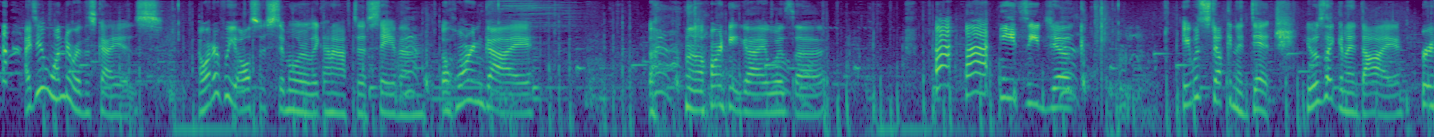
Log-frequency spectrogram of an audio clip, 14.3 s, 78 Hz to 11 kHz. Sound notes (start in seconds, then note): 6.4 laughing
